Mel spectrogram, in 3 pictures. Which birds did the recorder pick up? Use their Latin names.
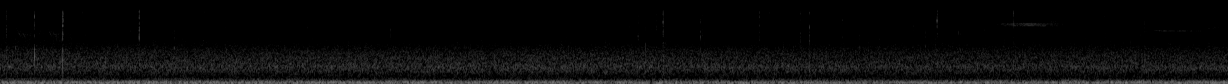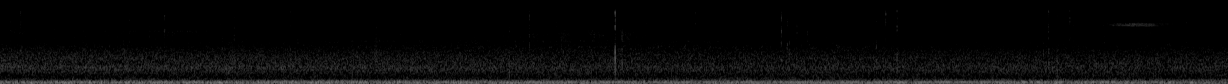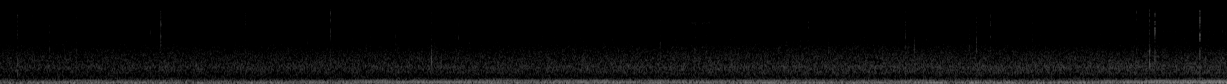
Seiurus aurocapilla, Vermivora cyanoptera, Molothrus ater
